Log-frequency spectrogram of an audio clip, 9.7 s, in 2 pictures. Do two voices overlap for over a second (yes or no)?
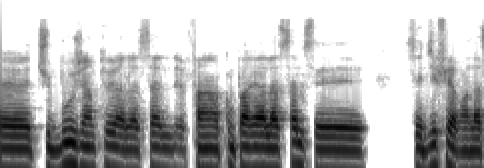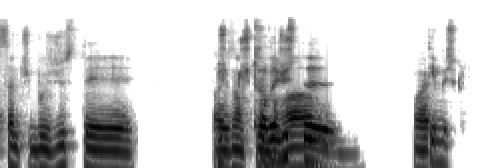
yes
